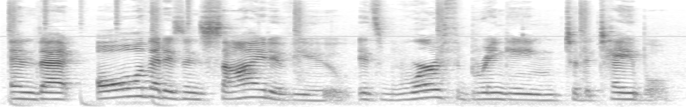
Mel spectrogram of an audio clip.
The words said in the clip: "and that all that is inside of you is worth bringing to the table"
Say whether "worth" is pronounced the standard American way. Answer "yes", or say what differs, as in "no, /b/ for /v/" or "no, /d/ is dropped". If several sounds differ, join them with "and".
yes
